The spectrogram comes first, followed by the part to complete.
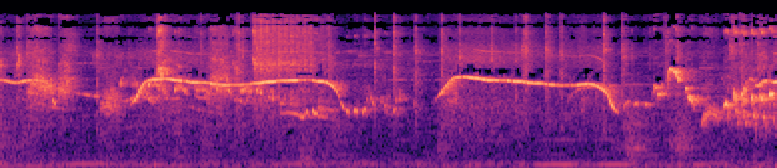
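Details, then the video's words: Caged white-rumped shama in full breeding-season plumage, in a multi-bird singing test: long clear whistles held steady then sliding down, with twittering, a low steady hum underneath throughout. "Kích chòe lửa bông hót đa diện"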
